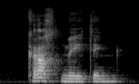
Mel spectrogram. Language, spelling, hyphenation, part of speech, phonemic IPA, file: Dutch, krachtmeting, kracht‧me‧ting, noun, /ˈkrɑxtˌmeː.tɪŋ/, Nl-krachtmeting.ogg
- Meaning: contest of strength, showdown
